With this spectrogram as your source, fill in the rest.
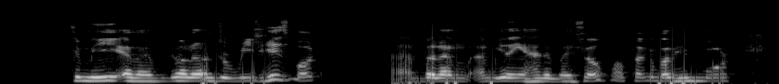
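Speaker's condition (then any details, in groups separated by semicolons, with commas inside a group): Cerebral palsy; uses power wheelchair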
